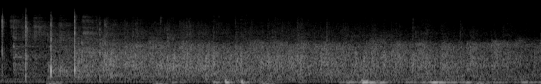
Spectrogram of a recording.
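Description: Audience applauding steadily, beginning with a few separate claps.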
